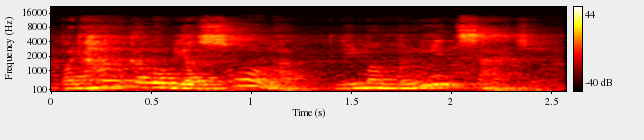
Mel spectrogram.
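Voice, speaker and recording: Male preacher, high lively voice, booming echo, mic far off. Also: fairly quick, crowd noise. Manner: animated, swings between high acted voices and low asides. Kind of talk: sermon storytelling. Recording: echoey, distant hall recording.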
